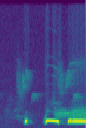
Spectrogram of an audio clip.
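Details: Spotted dove coo used to excite wild doves: a short soft note, a steady hollow coo, then a long buzzy coo that is cut off abruptly.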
